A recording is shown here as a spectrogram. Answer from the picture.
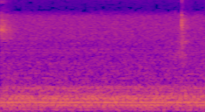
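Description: Steady mechanical hum of room equipment, with a few faint steady tones and a faint tick near the end.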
